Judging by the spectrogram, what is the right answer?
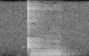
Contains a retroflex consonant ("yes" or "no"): yes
